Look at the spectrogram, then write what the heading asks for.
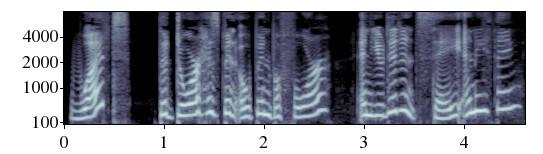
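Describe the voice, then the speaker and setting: A woman's voice: high voice, sing-song, unhurried, dry recording, studio quality, pitched above the performer's own voice. A woman voicing a frantic, protective aunt who fires anxious questions in a thriller audiobook. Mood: scolding.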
